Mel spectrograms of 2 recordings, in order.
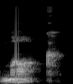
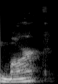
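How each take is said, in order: First: The name is said without any R sound. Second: The name is said with an audible R sound. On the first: This is how people in Bermuda say the name. "it's no R. It's like Mark" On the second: This is how people outside Bermuda say the name. "they don't say, "Hey Mark, how you doing?""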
